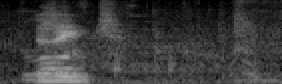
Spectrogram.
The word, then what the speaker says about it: Tzeentch: Tzeentch. Tzeentch. I've never been aware of how to pronounce it, to be honest. I pronounce it Tzeentch. I pronounce it with a silent T.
